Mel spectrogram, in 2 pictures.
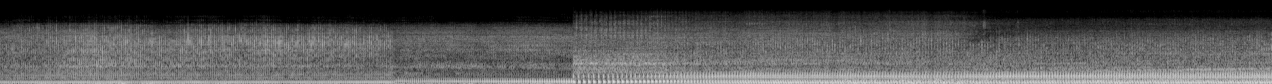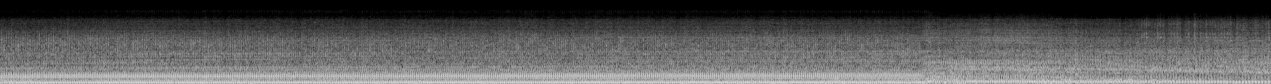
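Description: A 420cc Mega Moto minibike engine runs loud and close for the full length, its steady drone rising and falling in pitch as the throttle changes, with no talk over it.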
